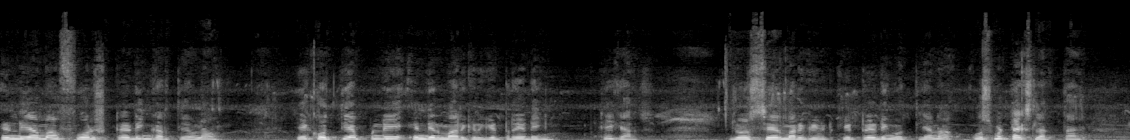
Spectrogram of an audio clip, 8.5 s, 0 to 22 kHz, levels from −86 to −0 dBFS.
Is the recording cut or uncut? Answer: uncut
